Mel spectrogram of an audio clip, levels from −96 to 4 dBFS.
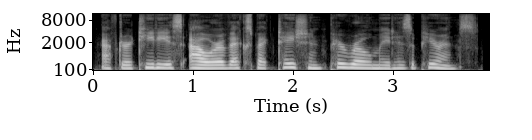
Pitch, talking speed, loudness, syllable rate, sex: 195 Hz, 150 wpm, -18 LUFS, 5.3 syllables/s, female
